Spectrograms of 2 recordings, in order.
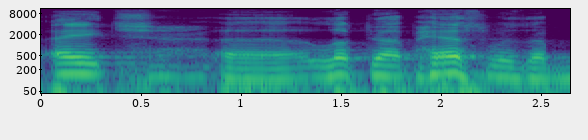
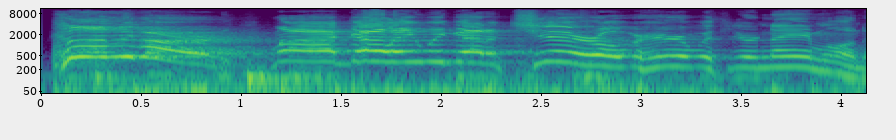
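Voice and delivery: a big shouted welcome, much higher and louder; loud greeting; 8 dB louder than usual. Retold or imitated. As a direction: call out across the room to an old friend. Old buddy greets him loudly.

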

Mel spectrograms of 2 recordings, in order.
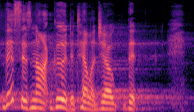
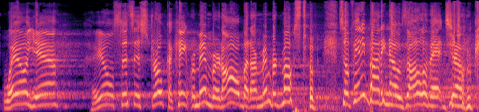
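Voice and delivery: loud, higher-pitched father impression; hammed-up loud old storyteller; imitating her dad; 6 semitones higher, 7 dB louder than usual. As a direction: belt it out as dad delivering the punchline. Acting out father's punchline.

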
